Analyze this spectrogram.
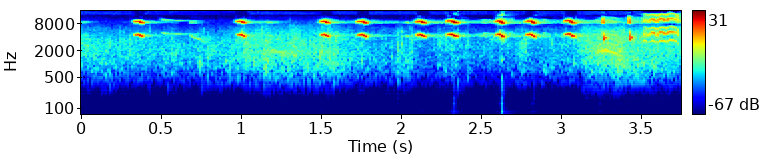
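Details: Bluethroat in spring near a lake: evenly spaced bright high ringing notes that quicken into a faster run and end in a short buzzy flourish, with soft wave sounds beneath.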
